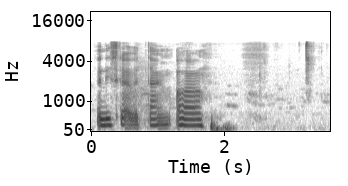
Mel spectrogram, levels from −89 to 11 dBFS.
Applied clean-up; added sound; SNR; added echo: none; none; none; none.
